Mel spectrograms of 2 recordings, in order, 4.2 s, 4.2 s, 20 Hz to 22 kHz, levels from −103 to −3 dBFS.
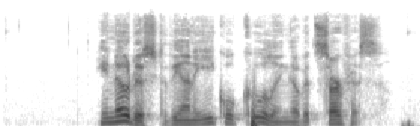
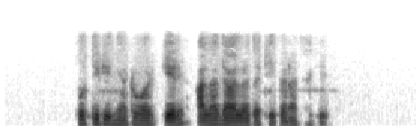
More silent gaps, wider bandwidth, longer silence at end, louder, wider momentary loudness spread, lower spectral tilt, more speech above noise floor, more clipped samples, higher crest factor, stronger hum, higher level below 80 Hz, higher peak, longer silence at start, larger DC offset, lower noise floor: neither; first, 14 kHz vs 7 kHz; second, 0.1 s vs 0.9 s; second, -39 LUFS vs -24 LUFS; about the same, 14 LU vs 16 LU; second, -5 dB/octave vs -9 dB/octave; second, 50 dB vs 64 dB; neither; about the same, 18 dB vs 22 dB; neither; about the same, -58 dBFS vs -58 dBFS; second, -22 dBFS vs -4 dBFS; first, 1 s vs 0.8 s; neither; about the same, -88 dBFS vs -88 dBFS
